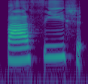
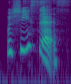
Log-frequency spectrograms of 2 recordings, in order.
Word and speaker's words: facetious: Fascicus. No, I don't think that's how you say it, Sichel. Fascicus. I won on big on platitudes. Oh, faux-she-sus. She was being facetious. Facetious. That's what I said.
